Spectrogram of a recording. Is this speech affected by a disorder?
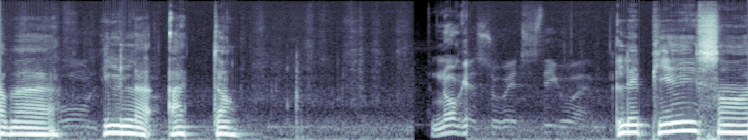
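No.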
